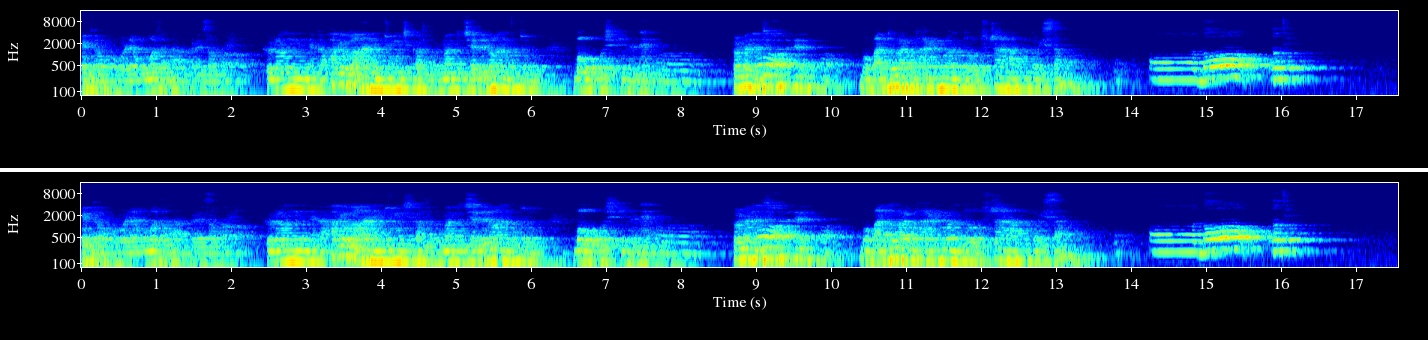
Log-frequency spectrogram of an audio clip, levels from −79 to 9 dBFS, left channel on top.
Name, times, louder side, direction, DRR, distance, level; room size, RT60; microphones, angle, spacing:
voice 1, 0.0-2.0 2.4-6.1 6.6-7.7 8.7-9.7 10.4-13.2, equal, 45° left, -4 dB, 2.0 m, -28 dB
voice 2, 1.9-2.2 7.7-8.2 8.9-9.5 9.8-10.1 13.8-13.9 14.2-16.2, equal, 15° left, -7 dB, 4.1 m, -29 dB
14.0 x 7.5 x 5.8 m, 1.4 s
head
